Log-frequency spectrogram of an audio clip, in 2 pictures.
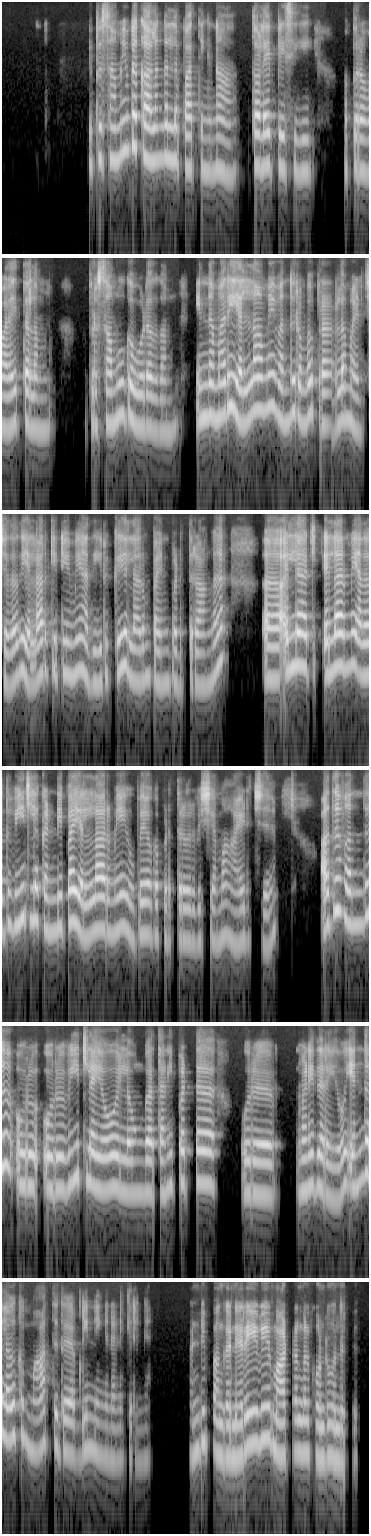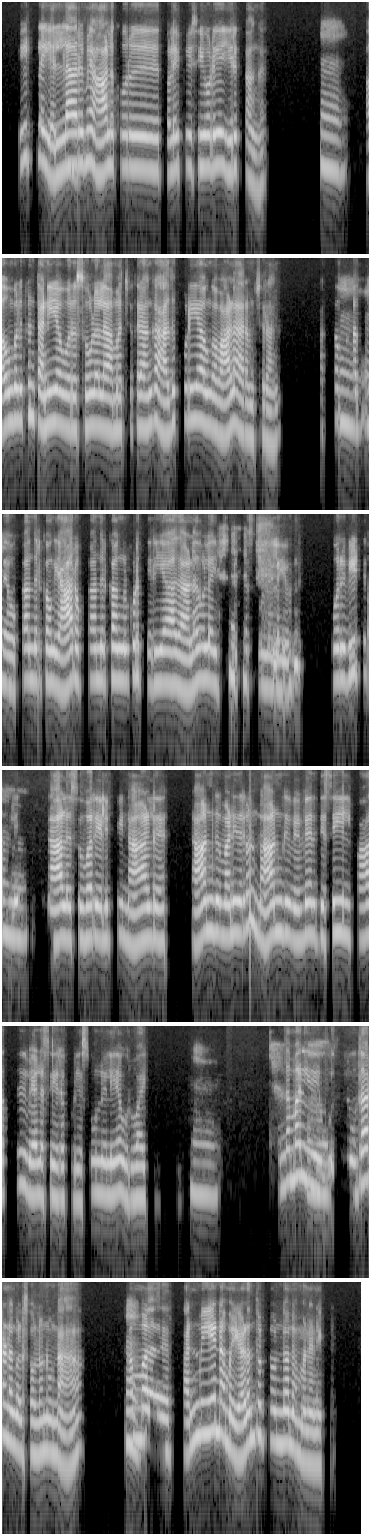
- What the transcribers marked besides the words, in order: static; distorted speech; other noise; drawn out: "ஒரு"; laugh; other background noise; in English: "வாவ்"
- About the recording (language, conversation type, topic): Tamil, podcast, தொலைபேசி பயன்பாடும் சமூக ஊடகங்களும் உங்களை எப்படி மாற்றின?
